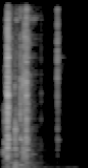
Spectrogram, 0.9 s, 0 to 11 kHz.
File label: RIFLE REMMINGTON700 7.62MM MAGAZINE RELEASE; A selection of domesttic firearms; Rifles; Guns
